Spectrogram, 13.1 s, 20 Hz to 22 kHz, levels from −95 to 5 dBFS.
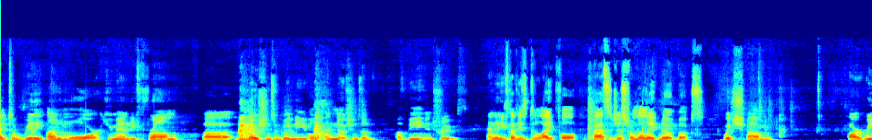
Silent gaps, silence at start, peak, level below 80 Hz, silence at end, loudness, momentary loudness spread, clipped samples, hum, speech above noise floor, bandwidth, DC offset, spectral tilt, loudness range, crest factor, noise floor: none; 0 s; -4 dBFS; -54 dBFS; 0 s; -19 LUFS; 12 LU; under 0.1%; none; 37 dB; 15 kHz; under 0.1%; -6.5 dB/octave; 5 LU; 14 dB; -55 dBFS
